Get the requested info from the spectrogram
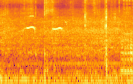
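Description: Two short, high chirps from a small bird, over a steady low rumble, with a couple of faint clicks.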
